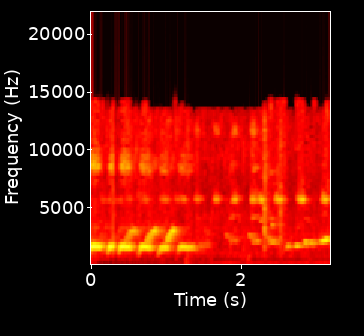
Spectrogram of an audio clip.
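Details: White-rumped shama song used for training or luring shamas, with gurgling water: quick series of rising whistled slurs, then softer varied notes and a steady high whistle.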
